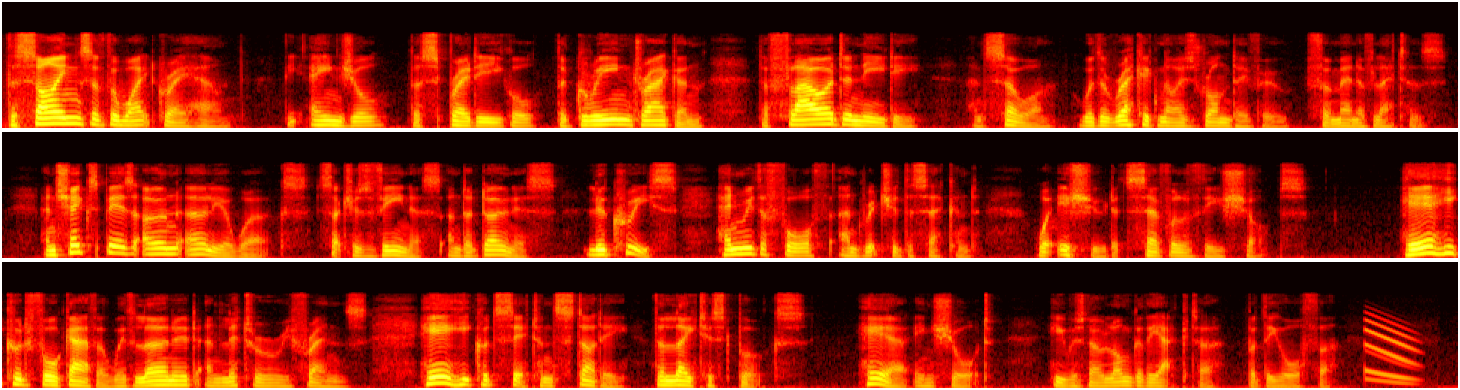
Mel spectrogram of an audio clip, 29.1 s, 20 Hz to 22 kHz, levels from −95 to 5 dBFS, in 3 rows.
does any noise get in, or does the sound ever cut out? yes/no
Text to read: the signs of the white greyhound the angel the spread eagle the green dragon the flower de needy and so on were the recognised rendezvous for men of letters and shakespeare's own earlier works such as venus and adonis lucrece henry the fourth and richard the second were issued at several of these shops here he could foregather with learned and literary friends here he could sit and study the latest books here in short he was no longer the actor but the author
yes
